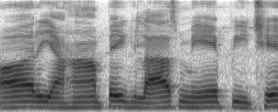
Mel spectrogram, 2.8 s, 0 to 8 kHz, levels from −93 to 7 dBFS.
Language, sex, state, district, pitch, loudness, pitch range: Hindi, male, Punjab, Fazilka, 140 Hz, -14 LUFS, 135-145 Hz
